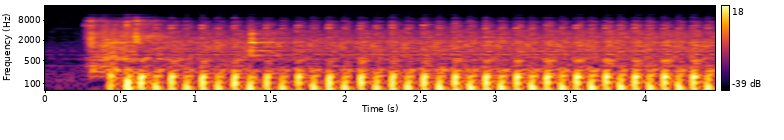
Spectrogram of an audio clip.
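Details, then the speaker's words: Old Doodle Bug DB30 minibike, newly fitted carburettor, started on choke with a little throttle: catches and settles into an uneven, lumpy, loping beat near three pulses a second; owner suspects it is running rich and may need carb adjustment. "give her a little gas Maybe a little too rich for your own blogger what old girl"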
